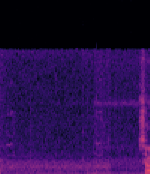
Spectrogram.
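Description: Faint, steady background noise with no distinct sound event. A man's voice starts right at the end.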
